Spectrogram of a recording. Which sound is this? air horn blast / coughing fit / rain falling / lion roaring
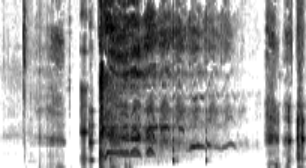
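coughing fit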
